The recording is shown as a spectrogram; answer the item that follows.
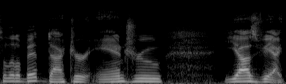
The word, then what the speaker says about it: Yozviak: Andrew Yozviak. Did I say it right? Yozviak. Yo. We're good. Oh, not ya.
